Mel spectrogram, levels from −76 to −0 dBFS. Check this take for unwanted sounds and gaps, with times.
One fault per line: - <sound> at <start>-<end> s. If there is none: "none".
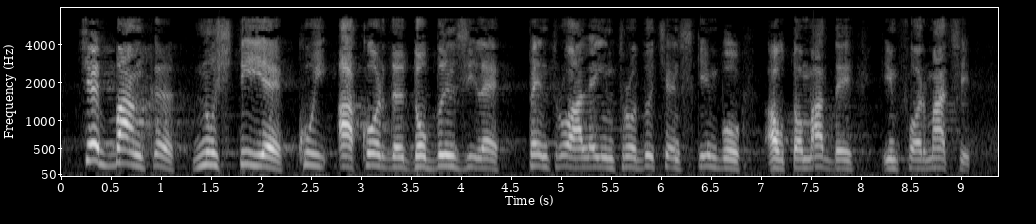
none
